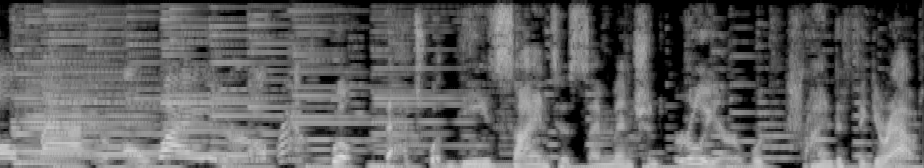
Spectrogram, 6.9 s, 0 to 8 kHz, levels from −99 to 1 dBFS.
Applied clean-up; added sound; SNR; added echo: classical method Wiener filter.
